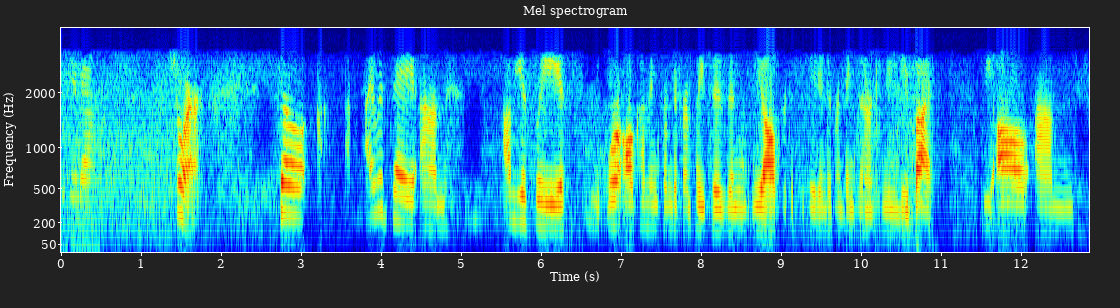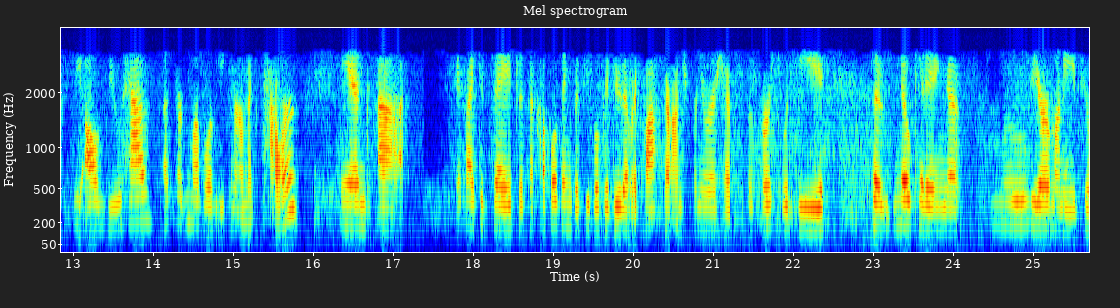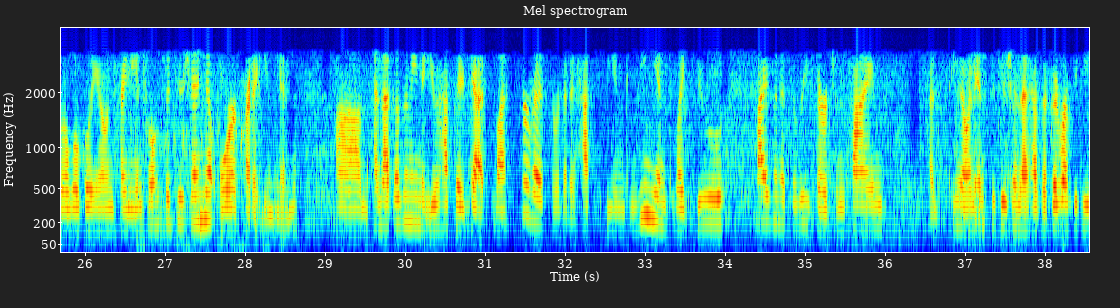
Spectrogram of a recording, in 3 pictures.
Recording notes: Call recorded on September 22, 2011.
